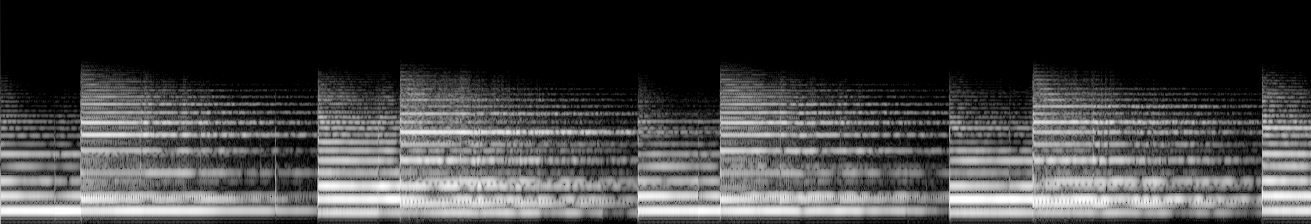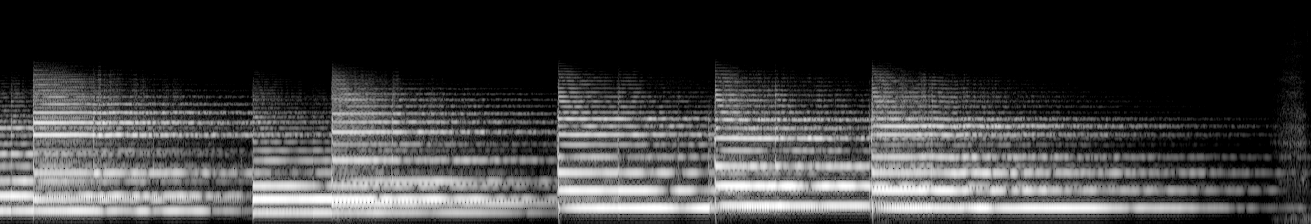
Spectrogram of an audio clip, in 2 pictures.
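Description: Gretsch electric guitar playing an open, sparsely picked chorus part through a dotted-eighth delay and ambient 'cloud' reverb. A new pair of picked notes comes in about every three seconds, each ringing out and dying away, and the last one fades out near the end.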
